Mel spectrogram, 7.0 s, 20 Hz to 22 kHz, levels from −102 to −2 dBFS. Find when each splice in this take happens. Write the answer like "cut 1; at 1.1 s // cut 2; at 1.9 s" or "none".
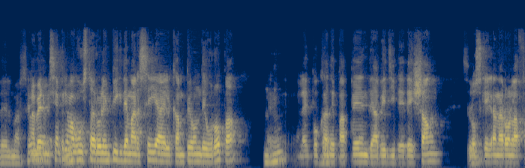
cut 1; at 4.9 s // cut 2; at 5.3 s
